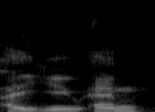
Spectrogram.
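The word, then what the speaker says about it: Aum: the clasp by chanting on once three syllables a-u-m okay sitting up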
